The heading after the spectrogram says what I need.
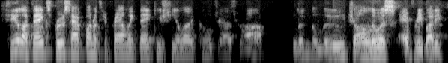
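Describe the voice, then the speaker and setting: A man's voice: fairly high pitch, steady tone, brisk, darkish tone. A man hosting a live cruise Q and A stream, reading viewer comments aloud and replying in a chatty, easygoing way with lots of "uh"s. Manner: reads out chat names and replies in a chatty, easygoing way with many "uh"s. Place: temporary home setup in a city. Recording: dull, lo-fi live-stream audio.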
